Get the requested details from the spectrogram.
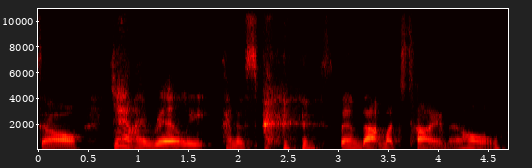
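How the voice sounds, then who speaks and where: This dull-sounding clip features a young woman from Finland, a dance artist with a Finnish accent, responding to interview questions about her dancing. Her medium-pitched voice has a darkish tone and a slightly slow pace, and she hesitates, repeating words as she gropes for what to say.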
